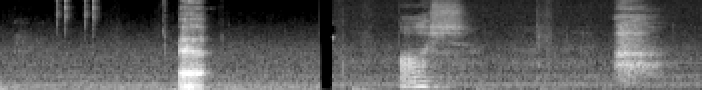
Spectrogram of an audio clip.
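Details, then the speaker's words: Korean livestream burping, streamer attempting a big burp: several short, forceful burps, some deep and voiced, over a steady low room hum. "그리고 트름 크게 한번. 트름 크게 도전."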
